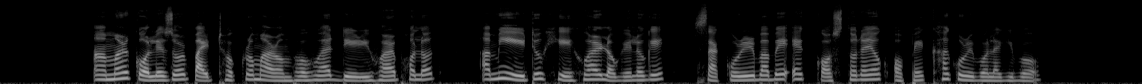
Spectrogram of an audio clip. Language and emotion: Assamese, sad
